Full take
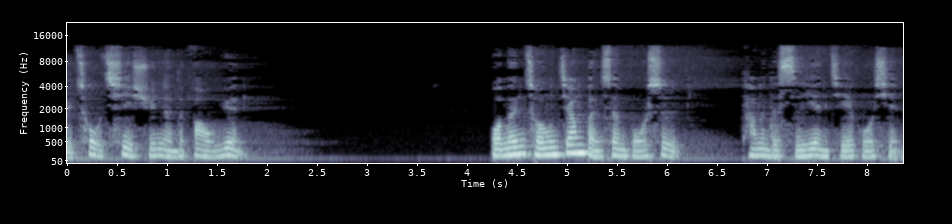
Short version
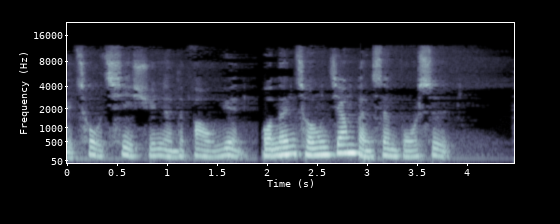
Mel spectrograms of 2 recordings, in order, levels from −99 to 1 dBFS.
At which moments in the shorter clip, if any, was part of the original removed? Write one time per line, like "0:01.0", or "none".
0:01.9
